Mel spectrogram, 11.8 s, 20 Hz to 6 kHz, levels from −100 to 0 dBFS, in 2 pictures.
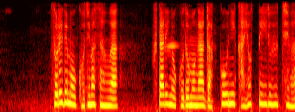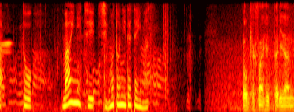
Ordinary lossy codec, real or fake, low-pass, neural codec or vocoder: none; real; 5.4 kHz; none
